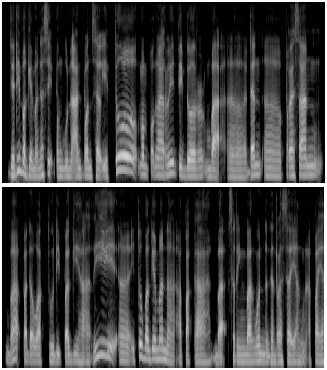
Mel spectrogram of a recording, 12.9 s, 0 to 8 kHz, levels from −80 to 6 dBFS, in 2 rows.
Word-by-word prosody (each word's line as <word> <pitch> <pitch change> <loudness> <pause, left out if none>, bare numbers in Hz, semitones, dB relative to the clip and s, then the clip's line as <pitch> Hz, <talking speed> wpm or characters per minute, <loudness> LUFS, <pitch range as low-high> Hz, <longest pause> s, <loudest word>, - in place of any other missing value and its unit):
jadi 155 +8 +2
bagaimana 140 -4 +1
sih 180 - -2
penggunaan 130 -1 -1
ponsel 130 0 +1
itu 225 - +5
mempengaruhi 150 +3 0
tidur 130 -1 +2
Mbak, 125 -1 +2 0.2
eee, 115 0 -3
dan, 155 +2 +3
eee, 135 -1 -2
perasaan 150 +1 +1 0.2
Mbak, - - -1
pada - - 0
waktu 125 +1 -2
di 125 - -3
pagi 120 0 -1
hari, 190 - -2
eee, 135 -1 -2
itu 205 - 0
bagaimana? 165 -7 +1
Apakah 115 0 -2
Mbak, - - -1
sering 120 -2 -3
bangun 120 +2 +1
dengan 115 0 -2
rasa 115 0 -1
yang 115 -1 -4
apa 110 +2 -3
130 Hz, 140 wpm, -23 LUFS, 120-150 Hz, 0.2 s, itu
